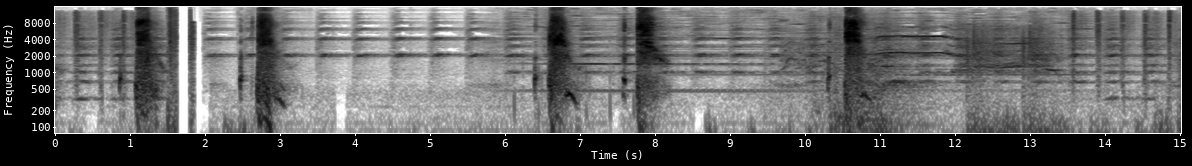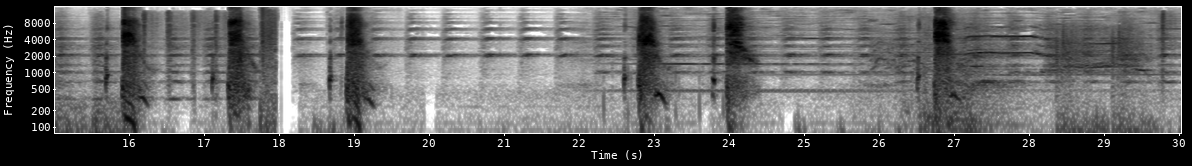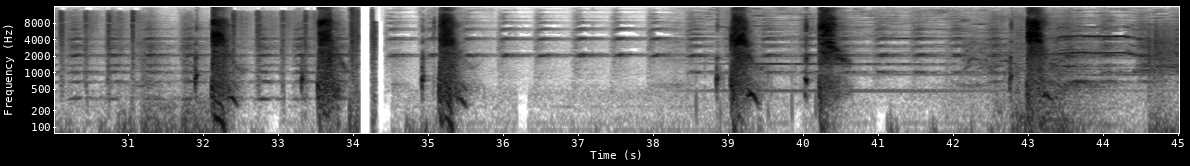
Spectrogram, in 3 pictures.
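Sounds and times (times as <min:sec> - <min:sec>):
background music: 0:00.0 - 0:17.8, 0:20.7 - 0:34.0, 0:37.0 - 0:45.0
person sneezing: 0:01.1 - 0:01.6, 0:02.5 - 0:03.2, 0:06.4 - 0:08.3, 0:10.3 - 0:11.0, 0:15.7 - 0:16.4, 0:17.3 - 0:17.8, 0:18.7 - 0:19.4, 0:22.6 - 0:24.5, 0:26.5 - 0:27.3, 0:31.9 - 0:32.6, 0:33.4 - 0:34.1, 0:34.9 - 0:35.7, 0:38.8 - 0:40.8, 0:42.8 - 0:43.6.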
